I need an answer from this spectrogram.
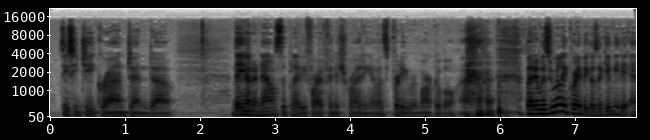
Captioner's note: laughs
